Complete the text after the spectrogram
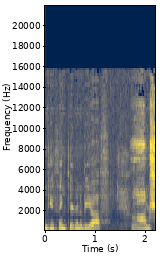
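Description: A young woman speaks quietly and nervously.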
